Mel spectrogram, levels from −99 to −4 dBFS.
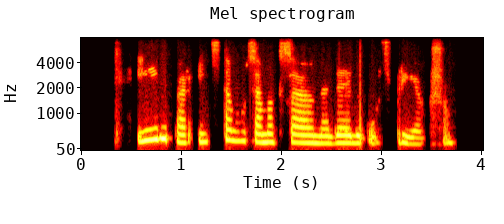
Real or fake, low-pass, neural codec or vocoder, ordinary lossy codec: real; 7.2 kHz; none; Opus, 16 kbps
